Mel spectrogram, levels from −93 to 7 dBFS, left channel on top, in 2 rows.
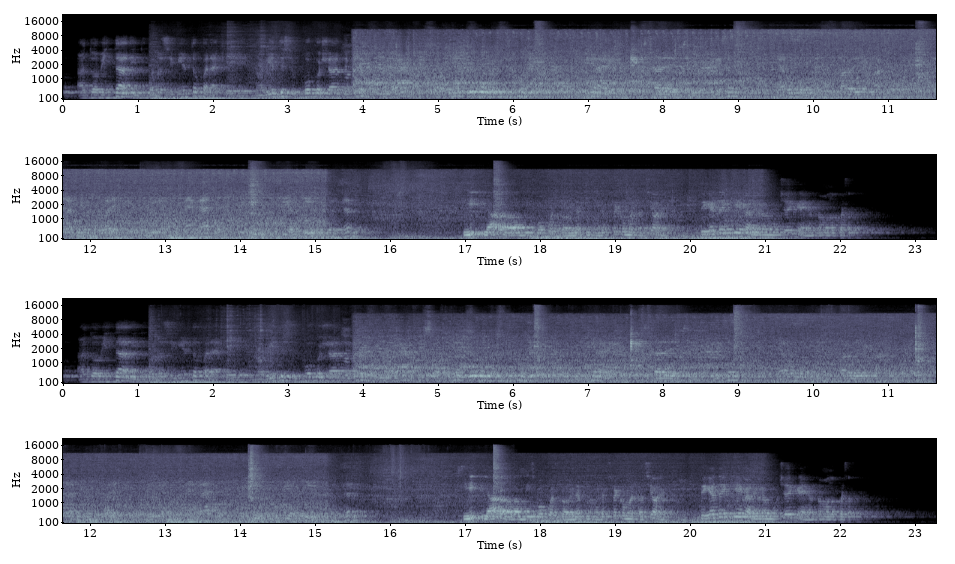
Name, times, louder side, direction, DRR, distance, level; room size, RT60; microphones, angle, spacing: voice 1, 0.2-4.7 5.1-9.1 9.5-15.6, left 1 dB, 60° left, 3 dB, 0.9 m, -35 dB
sound 1, 1.1-17.7, right 2 dB, 50° right, 1.0 m, -40 dB
sound 2, 3.8-15.2, left 3 dB, 25° left, 0.5 m, -33 dB
sound 3, 11.8-21.0, equal, 75° left, 1.3 m, -36 dB
voice 2, 16.9-22.1, right 1 dB, 25° right, 3 dB, 0.5 m, -31 dB
7.8 x 2.8 x 4.7 m, 1.4 s
head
